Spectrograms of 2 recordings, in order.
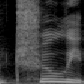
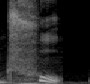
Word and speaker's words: truly: 首先我们做英音的语音讲解，我们需要注意的第一个单词就是 truly 的发音。其实这个词我们之前早读出现过很多次，包括像 true, true, 还有 truth, truth。难点呢其实就在于 t, r, u, 这三个因素组合在一起的发音。很多同学会发成触，啊，就是像我们汉语里面触碰的这个触的音了。其实应该是一个 t, r, tr, tr, 再去过渡到 u,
